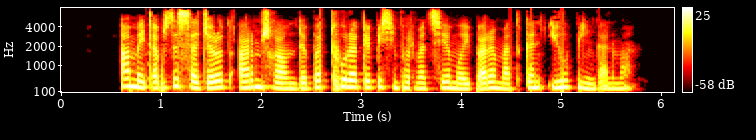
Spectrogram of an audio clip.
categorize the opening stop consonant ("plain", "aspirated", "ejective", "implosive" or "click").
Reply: ejective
